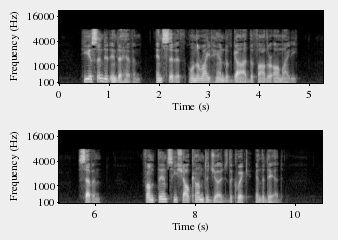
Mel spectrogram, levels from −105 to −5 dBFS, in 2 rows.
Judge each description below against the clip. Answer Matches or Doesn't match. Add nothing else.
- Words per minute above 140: Matches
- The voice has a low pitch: Matches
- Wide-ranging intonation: Matches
